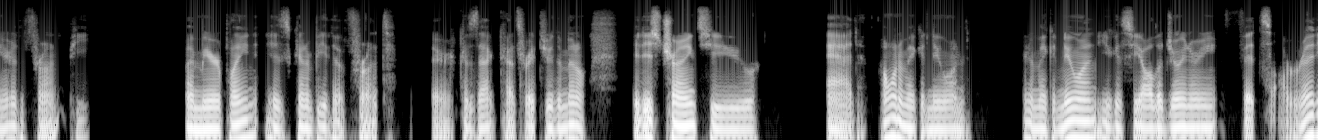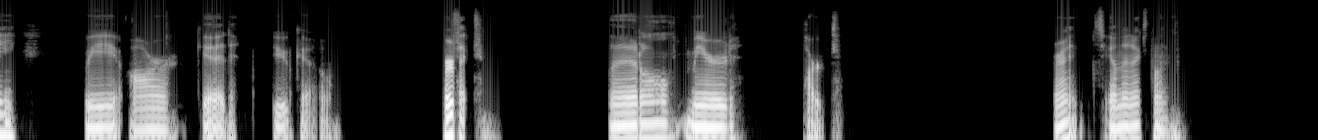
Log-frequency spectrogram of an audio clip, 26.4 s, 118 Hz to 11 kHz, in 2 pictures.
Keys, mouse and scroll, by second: 0.5 middle click, 2.2 click, 3.6 click, 4.0 right click, 8.6 click, 9.2 middle click, 9.6 right click, 11.3 right click, 13.0 middle click, 14.3 click, 14.8 middle click, 15.2 right click, 16.7 middle click, 22.9 click, 24.1 click, 25.7 ctrl+shift+l.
